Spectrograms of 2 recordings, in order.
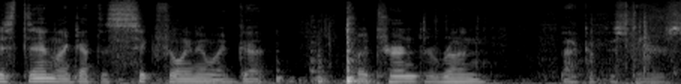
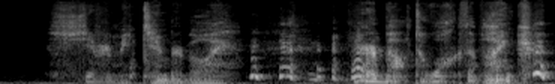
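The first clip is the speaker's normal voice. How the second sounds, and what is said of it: Raspy pirate voice. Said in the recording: “a raspy voice said into my ear”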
